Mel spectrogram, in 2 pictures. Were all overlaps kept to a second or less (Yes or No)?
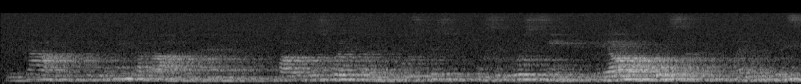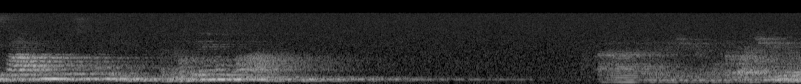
Yes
